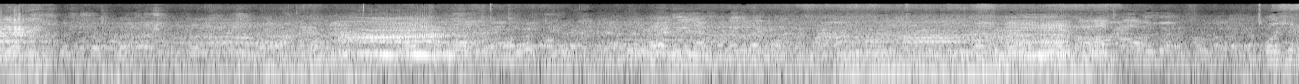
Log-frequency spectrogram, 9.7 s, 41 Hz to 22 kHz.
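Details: Sahiwal bull calves for sale at the Ambari market, Dinajpur, Bangladesh, on 17 October 2025. Two long, wavering moos about four seconds apart rise above the low rumble of a busy market crowd and nearby talk.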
